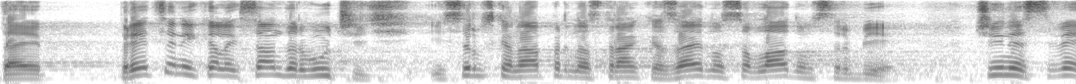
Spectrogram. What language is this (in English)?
Serbian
